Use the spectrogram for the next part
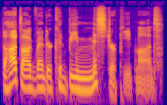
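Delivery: ordinary talk, nothing marked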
